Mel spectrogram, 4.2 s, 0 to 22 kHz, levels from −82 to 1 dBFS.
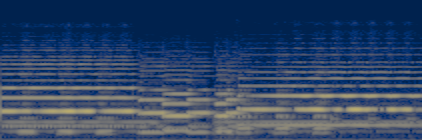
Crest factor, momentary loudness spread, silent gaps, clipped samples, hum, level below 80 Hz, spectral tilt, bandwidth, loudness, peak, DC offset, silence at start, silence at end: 12 dB; 4 LU; none; under 0.1%; none; -72 dBFS; -3 dB/octave; 12.5 kHz; -27 LUFS; -16 dBFS; 0.1%; 0 s; 0 s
